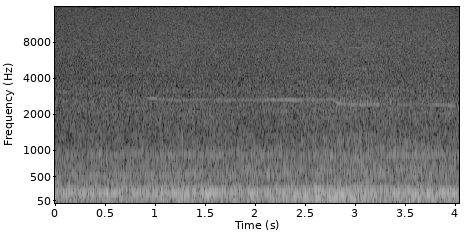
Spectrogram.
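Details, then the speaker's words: K4600 19-inch arcade monitor, horizontal oscillator inductor adjusted with a screwdriver through the chassis hole: faint thin whine sliding in pitch over a low hum, like tires screeching or an EV slowing; off-frequency horizontal oscillation gives a triple image. "I don't know if you sounds like tires screeching I'm turning back to the left here listen I'm going to go back to the right sounds like a electric vehicle slowing down"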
